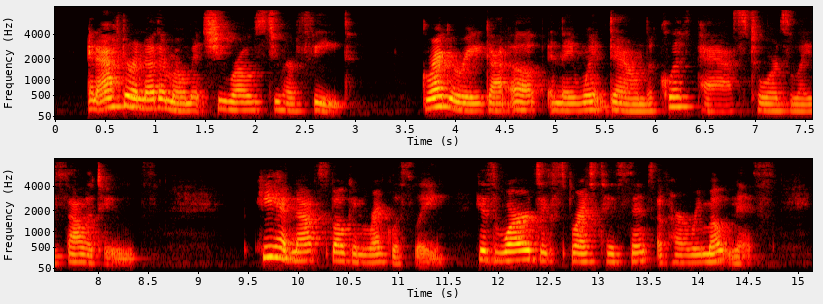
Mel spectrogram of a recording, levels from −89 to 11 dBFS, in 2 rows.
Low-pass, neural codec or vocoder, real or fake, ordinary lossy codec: 7.2 kHz; none; real; MP3, 48 kbps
